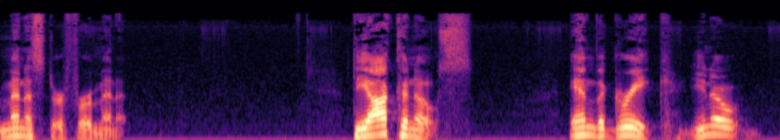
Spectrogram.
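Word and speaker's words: diakonos (διάκονος): Minister, diakonos in the Greek. That's how it's pronounced.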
